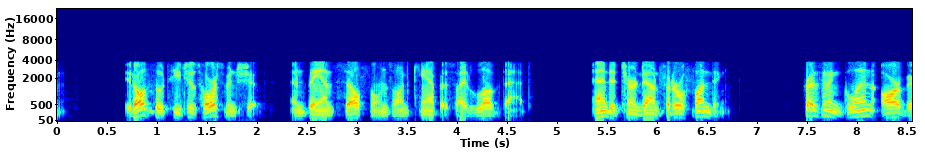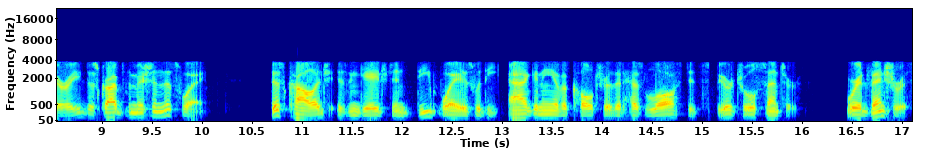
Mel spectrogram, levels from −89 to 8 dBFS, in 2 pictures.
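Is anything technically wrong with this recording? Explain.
Yes. Throughout the speech there is the narrow, boxed-in sound of a phone headset. Nothing sits below about 300 Hz or above about 3.4 kHz, s sounds come out scratchy, loud bright passages crunch, and a fine granular hiss runs underneath. This is the Bluetooth CVSD headset codec. It codes each sample as a single up-or-down bit, consistent with 64 kbit/s, and its adaptive step size can't keep pace with fast, loud high-frequency movement, so the waveform is roughened.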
